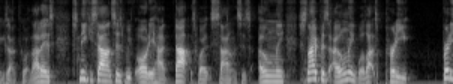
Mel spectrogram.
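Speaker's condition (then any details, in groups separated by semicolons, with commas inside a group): No condition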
